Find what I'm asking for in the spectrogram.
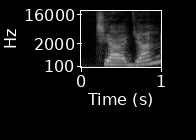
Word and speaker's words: Xia Yan: que se llama Xia Yan, ¿la estoy pronunciando bien? – Creo que es Xia, Xia, Xiayan. Es como una CH rara la X.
